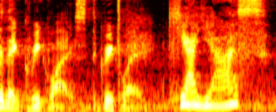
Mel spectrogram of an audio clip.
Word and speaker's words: Kiagas: Giagas, which sounds like no, with a K.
